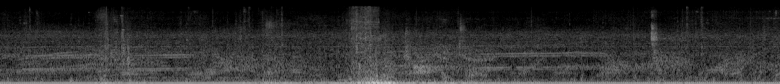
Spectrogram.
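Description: Explosions burst and rumble nearby.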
